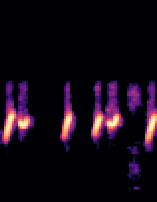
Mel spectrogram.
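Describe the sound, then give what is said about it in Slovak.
A person whistles an imitation of a common quail's call: short, clear rising notes, two quick ones, a pause, then a fast run of three or four, fairly loud. “A od prepelice.”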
